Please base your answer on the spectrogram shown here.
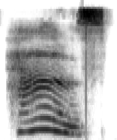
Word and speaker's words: has: Folks, how do you spell z at the middle or the end of a word? Carrie, I see you doing it. It's the S, isn't it? Is, was, has.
